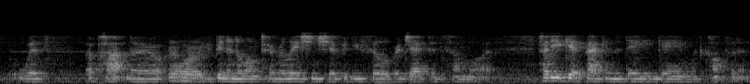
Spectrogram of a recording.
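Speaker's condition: No condition

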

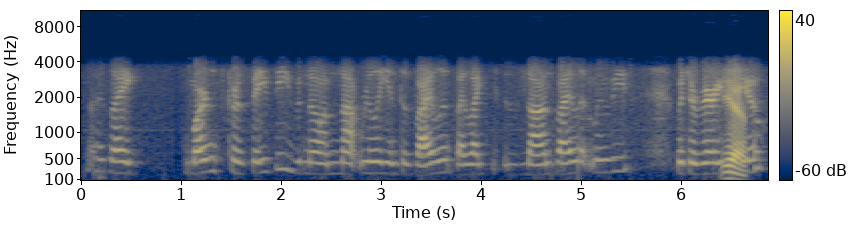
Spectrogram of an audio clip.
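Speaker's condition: No condition

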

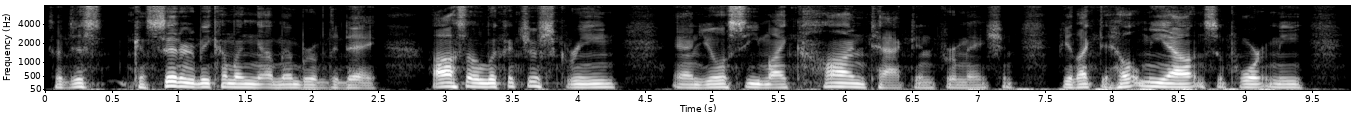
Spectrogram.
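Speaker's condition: Partial cleft palate; congenital

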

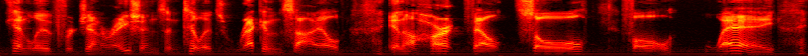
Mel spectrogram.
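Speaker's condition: Spasmodic dysphonia; periodic Botox injections into throat as temporary muscle relaxant

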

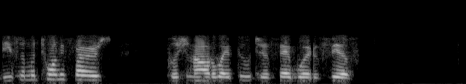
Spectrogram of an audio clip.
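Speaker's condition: No condition

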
